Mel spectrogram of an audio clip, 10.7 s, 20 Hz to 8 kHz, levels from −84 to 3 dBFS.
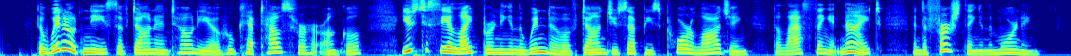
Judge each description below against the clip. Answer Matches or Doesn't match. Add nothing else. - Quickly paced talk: Matches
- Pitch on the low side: Doesn't match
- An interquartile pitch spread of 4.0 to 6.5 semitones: Matches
